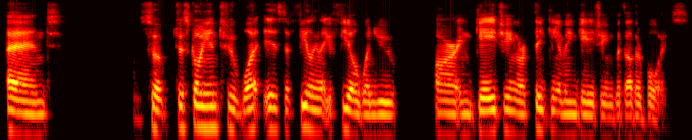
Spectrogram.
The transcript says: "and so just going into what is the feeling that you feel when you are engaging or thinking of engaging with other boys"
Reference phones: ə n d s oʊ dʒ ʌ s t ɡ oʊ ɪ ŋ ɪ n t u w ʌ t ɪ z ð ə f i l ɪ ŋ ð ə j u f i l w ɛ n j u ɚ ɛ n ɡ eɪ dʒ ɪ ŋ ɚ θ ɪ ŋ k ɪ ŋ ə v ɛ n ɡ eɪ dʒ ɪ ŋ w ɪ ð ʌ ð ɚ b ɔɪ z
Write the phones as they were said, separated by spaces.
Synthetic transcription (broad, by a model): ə n s oʊ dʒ ʌ s ɡ oʊ ɪ ŋ ɪ n t u w ʌ t ɪ z ð ə f i l ɪ ŋ ð ə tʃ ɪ f i l w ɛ n j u ɚ ɛ n ɡ eɪ dʒ ɪ ŋ ɚ θ ɪ ŋ k ɪ ŋ ə v ɛ n ɡ eɪ dʒ ɪ ŋ w ɪ ð ʌ ð ɚ b ɔɪ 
